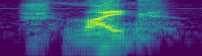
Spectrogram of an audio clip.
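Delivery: a loud, sharp bark of silence; angry shout. Acted. Lady Contagion furiously silencing the begging saleswoman, shouting. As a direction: cut her off with fury.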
